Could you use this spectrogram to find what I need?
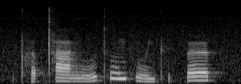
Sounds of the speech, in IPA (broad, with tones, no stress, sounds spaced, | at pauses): pʰ ɐ˨˥ p̚ t̪ʰ aː˧ ŋ uː˨˥ t̪ʰ uː˥ m f uː˨ j pʰ ɪ˧ k̚ p œː˥ p̚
